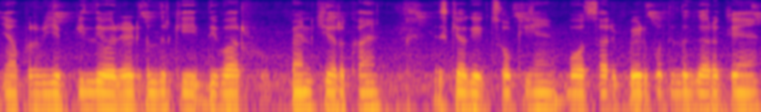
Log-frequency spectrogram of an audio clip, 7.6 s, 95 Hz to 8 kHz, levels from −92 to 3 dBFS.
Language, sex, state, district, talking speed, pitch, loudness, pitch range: Hindi, male, Rajasthan, Bikaner, 205 wpm, 100 Hz, -17 LUFS, 100-105 Hz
